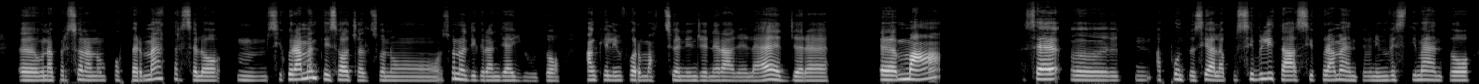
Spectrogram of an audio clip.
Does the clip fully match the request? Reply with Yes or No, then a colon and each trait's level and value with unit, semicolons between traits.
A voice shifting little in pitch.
Yes: narrow, 2.2 semitones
